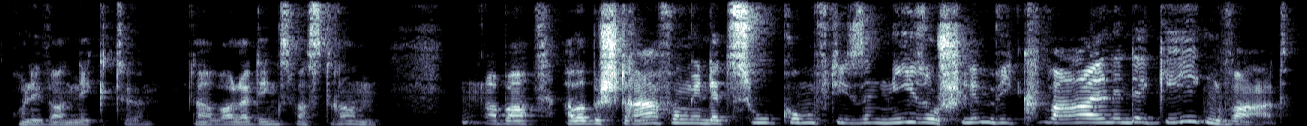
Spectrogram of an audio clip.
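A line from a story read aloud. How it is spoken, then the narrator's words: Murmured. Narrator (German): murmelte er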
